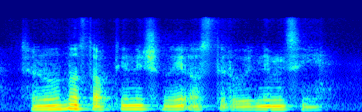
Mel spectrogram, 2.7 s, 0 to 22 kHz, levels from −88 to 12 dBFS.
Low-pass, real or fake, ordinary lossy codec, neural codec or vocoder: none; fake; none; codec, 24 kHz, 0.5 kbps, DualCodec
